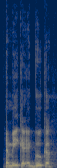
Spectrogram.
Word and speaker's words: Emeka Egbuka: Emeka Egbuka.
